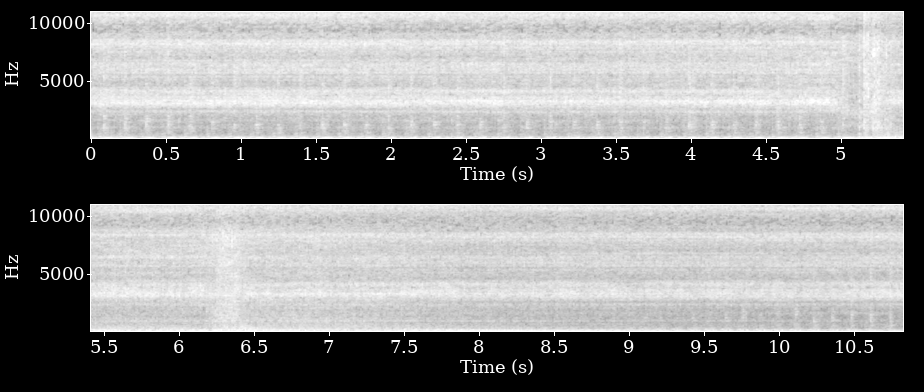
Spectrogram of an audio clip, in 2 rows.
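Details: 1971 Chevrolet Camaro Z/28 V8 barn find: starts right up, steady even idle with clean throttle blips that rise and settle; normal start and idle.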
